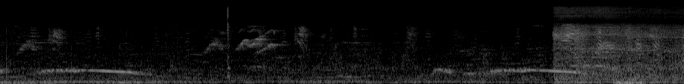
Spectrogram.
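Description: Birds in a zebra finch nest box calling: two long, low, arching calls about four seconds apart, with faint high chirps between them. A rustling hiss comes in near the end.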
